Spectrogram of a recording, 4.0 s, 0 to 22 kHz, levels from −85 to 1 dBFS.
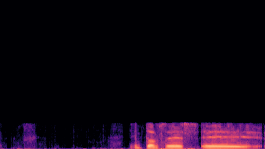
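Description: RealAudio 14.4 codec damage runs through the whole speech clip. The sound is squeezed through a very low-rate speech coder, consistent with roughly 8 kbit/s, so nothing survives above about 3.8 kHz and heavy coding damage leaves the voice muffled and gargly.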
